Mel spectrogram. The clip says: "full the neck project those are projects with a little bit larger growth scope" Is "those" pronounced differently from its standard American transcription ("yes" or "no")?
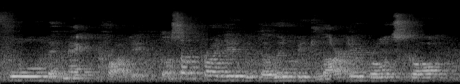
yes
